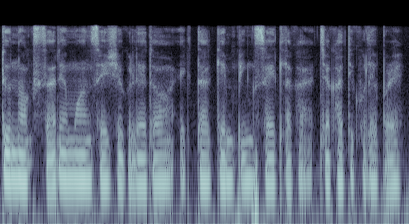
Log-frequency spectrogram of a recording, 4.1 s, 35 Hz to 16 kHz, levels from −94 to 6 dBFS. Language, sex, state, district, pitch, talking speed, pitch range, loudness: Nagamese, male, Nagaland, Kohima, 110 Hz, 205 wpm, 105-115 Hz, -22 LUFS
